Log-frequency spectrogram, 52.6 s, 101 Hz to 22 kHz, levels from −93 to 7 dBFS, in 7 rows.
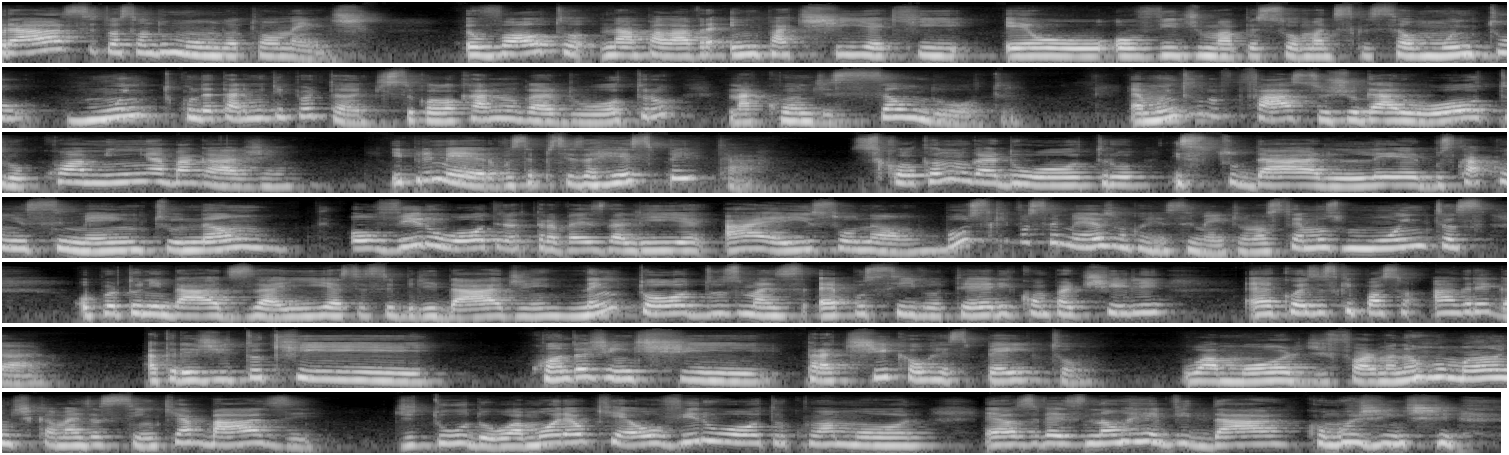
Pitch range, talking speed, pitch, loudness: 195-250 Hz, 155 wpm, 215 Hz, -19 LUFS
